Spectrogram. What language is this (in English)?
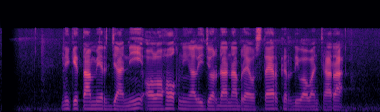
Sundanese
